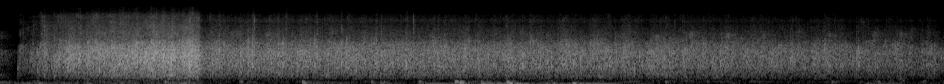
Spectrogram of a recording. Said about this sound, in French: Merci d'applaudir très fort Marie Trébert.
